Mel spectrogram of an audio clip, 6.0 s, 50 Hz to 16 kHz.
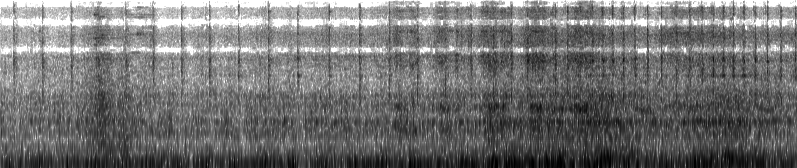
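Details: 1968 Mercedes-Benz 230, started after a Zenith 35/40 INAT carburetor repair (stripped fuel inlet, rebuilt fuel return valve): fast light ticking, three or four per second, over an uneven idle; the lifters have ticked for over 30 years.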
